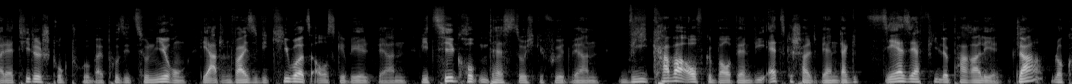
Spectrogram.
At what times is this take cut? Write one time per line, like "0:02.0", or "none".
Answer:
0:02.0
0:04.1
0:06.1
